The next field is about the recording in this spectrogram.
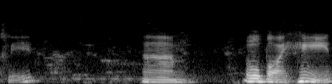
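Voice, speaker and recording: Speaking with an Australian accent, a man has a somewhat breathy voice. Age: 70s. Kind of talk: casual chat. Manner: halting, with repeated words.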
